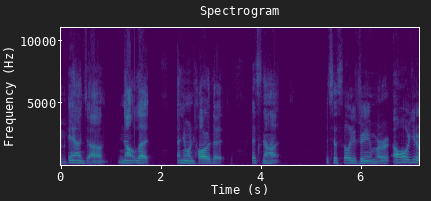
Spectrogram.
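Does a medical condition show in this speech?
Yes: cerebral palsy, mild.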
